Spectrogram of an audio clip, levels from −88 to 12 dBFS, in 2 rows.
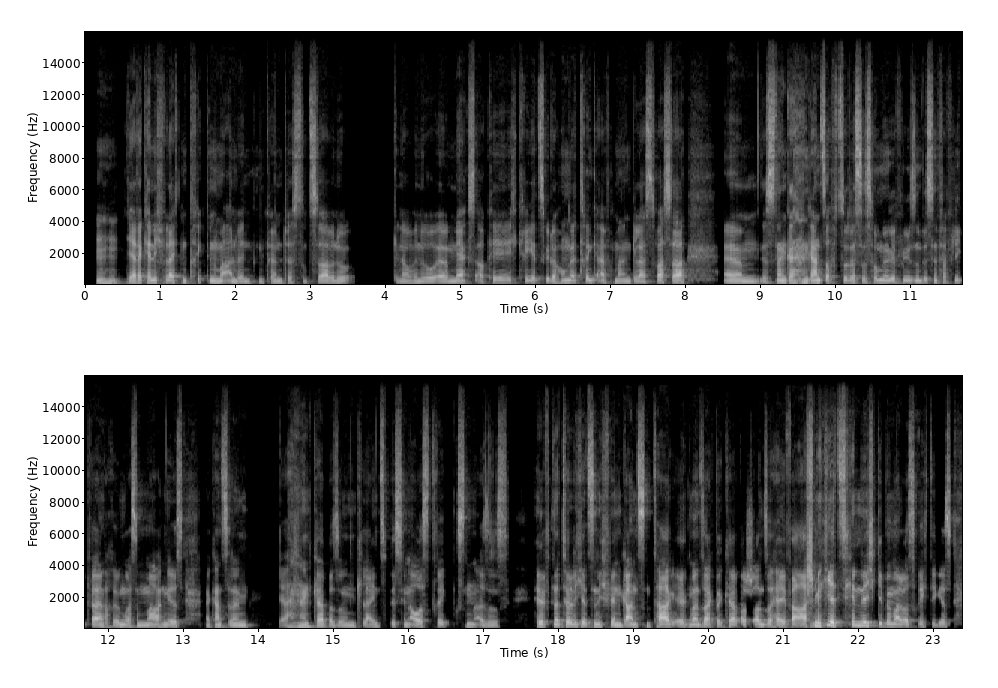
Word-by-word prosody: Mhm. 125 Hz, +1 st, -4 dB
Ja, 115 Hz, +1 st, +3 dB
da 140 Hz, -, +2 dB
kenne 150 Hz, +2 st, +1 dB
ich 150 Hz, -, -5 dB
vielleicht 135 Hz, -1 st, -1 dB
'n 120 Hz, -, -5 dB
Trick, 175 Hz, +4 st, -10 dB
den 120 Hz, -, -1 dB
du 120 Hz, -, 0 dB
mal 110 Hz, -, -1 dB
anwenden 105 Hz, 0 st, -6 dB
könntest. 130 Hz, +5 st, -7 dB
Und 110 Hz, -, -14 dB
zwar, 115 Hz, +2 st, +1 dB
wenn 120 Hz, -, -5 dB
du 115 Hz, -1 st, -5 dB, 0.6 s
genau, 110 Hz, +2 st, -8 dB
wenn 120 Hz, -, -6 dB
du, 110 Hz, 0 st, -3 dB
äh, 110 Hz, 0 st, -1 dB
merkst: 120 Hz, +4 st, -1 dB
„Okay, 145 Hz, +3 st, -6 dB
ich -, -, -10 dB
kriege 130 Hz, +1 st, -5 dB
jetzt 135 Hz, 0 st, -3 dB
wieder 120 Hz, -2 st, -3 dB
Hunger“, 140 Hz, -1 st, -2 dB
trinke 135 Hz, +2 st, -4 dB
einfach -, -, -6 dB
mal 115 Hz, -2 st, -4 dB
'n 110 Hz, -, -4 dB
Glas 105 Hz, 0 st, -2 dB
Wasser, -, -, +2 dB, 0.5 s
ähm, 110 Hz, 0 st, 0 dB
das 115 Hz, +1 st, 0 dB
ist 120 Hz, -, +4 dB
dann 125 Hz, 0 st, +4 dB
ga 130 Hz, 0 st, +3 dB, 0.2 s
ganz 140 Hz, 0 st, +3 dB
oft 130 Hz, 0 st, -5 dB
so, 140 Hz, +1 st, -2 dB
dass 135 Hz, 0 st, +3 dB
das 120 Hz, -1 st, -1 dB
Hungergefühl 130 Hz, -3 st, -2 dB
so 130 Hz, -, -4 dB
'n 125 Hz, -, -1 dB
bisschen 130 Hz, -1 st, -1 dB
verfliegt, 130 Hz, +3 st, -10 dB
weil 110 Hz, -, +6 dB
einfach 125 Hz, +2 st, -5 dB
irgendwas 120 Hz, 0 st, 0 dB
im 110 Hz, 0 st, -3 dB
Magen 120 Hz, +2 st, 0 dB
ist, -, -, -2 dB, 0.3 s
dann -, -, -9 dB
kannst 125 Hz, 0 st, 0 dB
du -, -, -4 dB
dann 115 Hz, 0 st, -2 dB, 0.3 s
ja -, -, -6 dB
deinen 130 Hz, -4 st, 0 dB
Körper 115 Hz, -2 st, 0 dB
so 110 Hz, 0 st, -5 dB
'n 110 Hz, +1 st, -4 dB
kleines 155 Hz, -1 st, -4 dB
bisschen 130 Hz, -3 st, -1 dB
austricksen. 135 Hz, +1 st, -1 dB
Also, 110 Hz, +1 st, -5 dB
es 110 Hz, 0 st, -6 dB, 0.3 s
hilft 150 Hz, 0 st, 0 dB
natürlich 135 Hz, 0 st, +3 dB
jetzt 135 Hz, 0 st, +2 dB
nicht 140 Hz, +1 st, -1 dB
für 130 Hz, -, +2 dB
'n 120 Hz, -1 st, +2 dB
ganzen 150 Hz, +6 st, +5 dB
Tag. 140 Hz, -3 st, +6 dB
Irgendwann 130 Hz, 0 st, 0 dB
sagt 130 Hz, 0 st, +2 dB
der 125 Hz, -1 st, -4 dB
Körper 130 Hz, 0 st, 0 dB
schon 135 Hz, +1 st, +1 dB
so: 130 Hz, -1 st, +1 dB
„Hey, 130 Hz, -, +2 dB
verarsch -, -, +6 dB
mich 180 Hz, -4 st, +5 dB
jetzt 200 Hz, -3 st, +8 dB
hier 225 Hz, -, +1 dB
nicht, 205 Hz, -1 st, +3 dB
gib 170 Hz, -1 st, +2 dB
mir 160 Hz, -, +1 dB
mal 140 Hz, -2 st, +3 dB
was 130 Hz, +1 st, -1 dB
Richtiges.“ 135 Hz, -4 st, -2 dB
130 Hz, 240 wpm, -23 LUFS, 115-135 Hz, 0.6 s, jetzt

